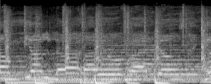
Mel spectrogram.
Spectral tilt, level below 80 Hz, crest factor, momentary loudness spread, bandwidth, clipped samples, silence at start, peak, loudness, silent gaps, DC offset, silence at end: -6 dB/octave; -16 dBFS; 8 dB; 2 LU; 17.5 kHz; under 0.1%; 0 s; 0 dBFS; -10 LUFS; none; under 0.1%; 0 s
